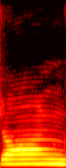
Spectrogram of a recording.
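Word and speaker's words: wrong: डब्ल्यू आर के combination पे तो इसको right रॉन्ग, rap, rest, rack पढ़ेंगे। इन स्पेलिंग्स की फिर से प्रैक्टिस करें और अच्छी तरीके से सीखने के लिए।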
